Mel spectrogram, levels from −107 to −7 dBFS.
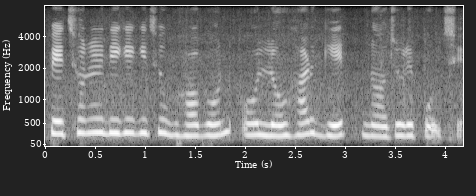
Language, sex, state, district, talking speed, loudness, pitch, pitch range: Bengali, female, West Bengal, Cooch Behar, 130 wpm, -16 LUFS, 245 Hz, 230-285 Hz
